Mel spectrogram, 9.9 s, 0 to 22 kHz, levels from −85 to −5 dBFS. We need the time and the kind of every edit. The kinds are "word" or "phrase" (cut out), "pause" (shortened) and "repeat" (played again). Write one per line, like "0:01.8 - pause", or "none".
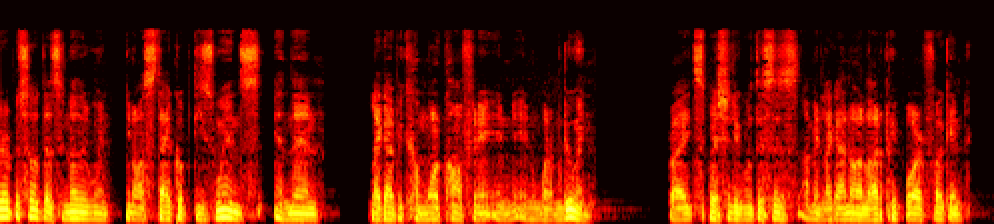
0:01.2 - pause
0:03.4 - pause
